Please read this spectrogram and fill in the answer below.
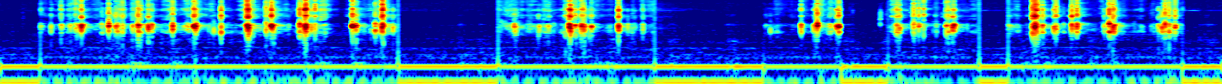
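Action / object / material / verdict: scrape / ceramic plate and metal fork / ceramic / none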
